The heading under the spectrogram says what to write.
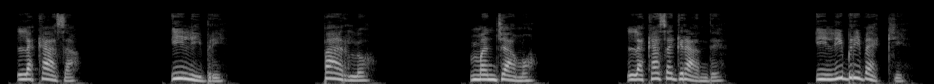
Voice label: basics Italian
